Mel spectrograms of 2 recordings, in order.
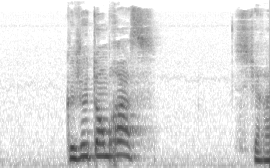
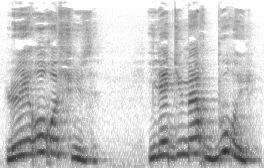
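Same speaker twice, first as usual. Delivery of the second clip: thundering call; 6 semitones higher than usual. Acted. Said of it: "d'une voix de tonnerre".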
